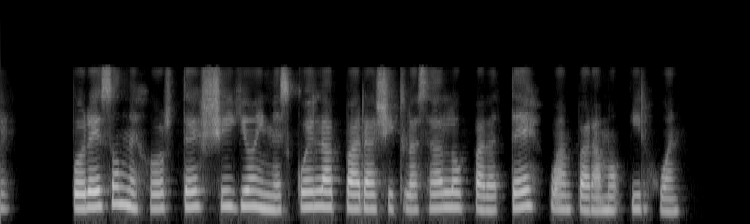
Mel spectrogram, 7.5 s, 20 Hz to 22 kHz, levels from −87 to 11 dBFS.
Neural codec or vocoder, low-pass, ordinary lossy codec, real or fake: codec, 16 kHz, about 1 kbps, DyCAST, with the encoder's durations; 7.2 kHz; MP3, 64 kbps; fake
